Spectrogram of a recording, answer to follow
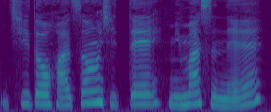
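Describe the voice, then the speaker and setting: A woman teaching a beginner language lesson, explaining sounds carefully and deliberately. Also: high-pitched, clean tone, no room sound. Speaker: Chinese language instructor. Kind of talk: slow scripted language lesson.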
